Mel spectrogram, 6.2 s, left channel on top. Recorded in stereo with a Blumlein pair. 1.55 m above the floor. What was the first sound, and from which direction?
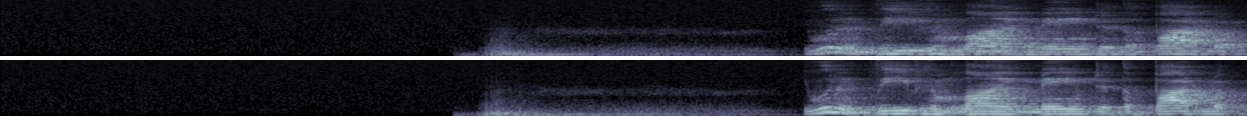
An explosion, 60° right.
